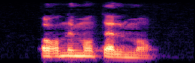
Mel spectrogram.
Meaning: ornamentally
- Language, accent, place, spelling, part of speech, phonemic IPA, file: French, France, Lyon, ornementalement, adverb, /ɔʁ.nə.mɑ̃.tal.mɑ̃/, LL-Q150 (fra)-ornementalement.wav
